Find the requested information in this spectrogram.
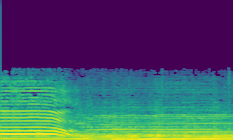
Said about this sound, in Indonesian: Mari setiap jemaat Tuhan berikan sorak-soremu dengan luar biasa. Katakan haleluya.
